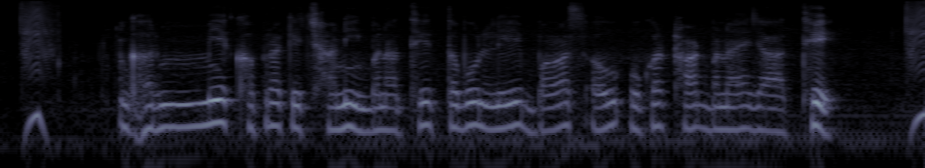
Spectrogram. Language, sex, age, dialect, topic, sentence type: Chhattisgarhi, male, 31-35, Northern/Bhandar, agriculture, statement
